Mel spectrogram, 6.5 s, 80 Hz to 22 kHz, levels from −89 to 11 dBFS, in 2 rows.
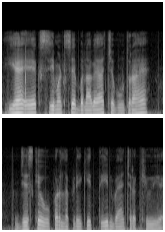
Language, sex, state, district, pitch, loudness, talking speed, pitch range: Hindi, male, Uttar Pradesh, Saharanpur, 120 Hz, -20 LUFS, 160 wpm, 105-135 Hz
